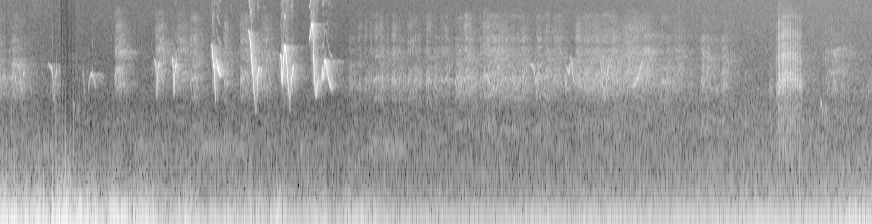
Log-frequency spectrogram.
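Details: Common diuca finch singing its territorial song from a raised perch in algarrobo woodland, Mendoza, Argentina: a quick run of bright, sharply slurred whistled notes over about four seconds, then faint scattered notes, with steady low wind rumble.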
